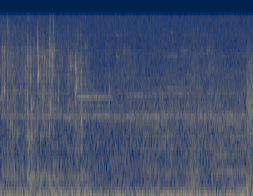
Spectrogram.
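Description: Water pouring into sugar in a pan on a stove for a watermelon sweet, a continuous faint splashing stream lasting the whole short stretch with no talking.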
